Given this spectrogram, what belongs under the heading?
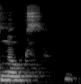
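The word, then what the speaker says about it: Noakes: connais le nutrition network non non tu connais le professeur Tim no ça me dit quelque chose de NO NO mais en fait ça se prononce NOx et en fait lui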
